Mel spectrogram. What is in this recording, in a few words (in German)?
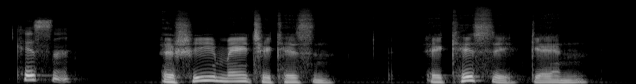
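"kessen", wittlicher woerterbuch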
